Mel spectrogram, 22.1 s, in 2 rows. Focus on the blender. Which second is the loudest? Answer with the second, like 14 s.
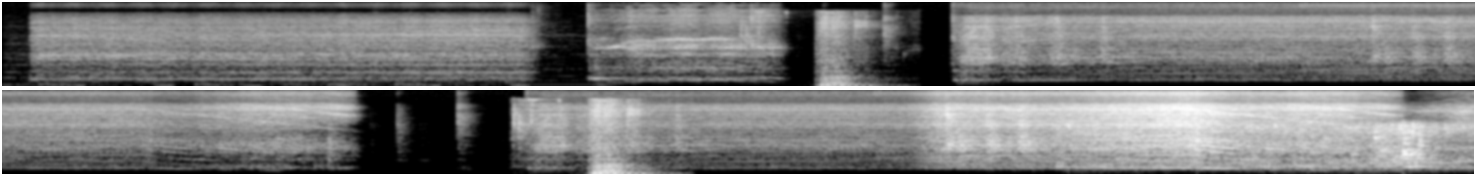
20 s.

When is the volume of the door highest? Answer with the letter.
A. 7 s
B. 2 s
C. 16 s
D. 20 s
C.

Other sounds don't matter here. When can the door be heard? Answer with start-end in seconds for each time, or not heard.
5.5-6.8, 14.8-16.1.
